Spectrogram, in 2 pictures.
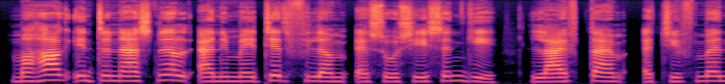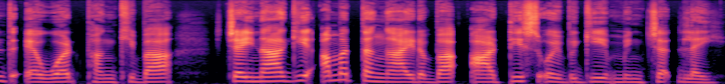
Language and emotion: Manipuri, neutral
